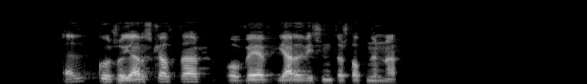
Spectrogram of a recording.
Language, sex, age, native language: Icelandic, male, 50-59, Icelandic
